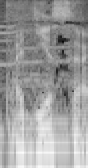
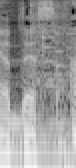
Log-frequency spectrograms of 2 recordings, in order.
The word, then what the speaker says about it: Одесса: Приезжайте, только не забывайте о том, что в Одессе правильно говорить Одесса, а не Одесса.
